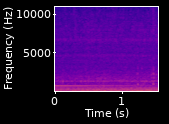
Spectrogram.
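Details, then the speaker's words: 2005 Chevy Tahoe, 173,000 miles, automatic climate control with blower motor controller; key on, a steady, loud fan roar that never changes pitch whatever the fan setting, while the mode and blend doors work. Blower stuck on high speed. "does not change whatsoever. Okay? Now everything else works."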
